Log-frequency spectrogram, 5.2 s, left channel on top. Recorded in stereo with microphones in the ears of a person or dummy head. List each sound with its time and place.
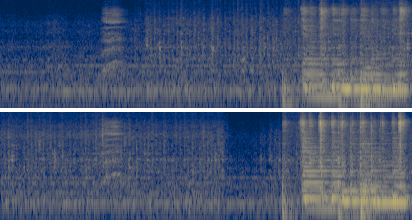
1.2 s a gasp: 10° right (ahead or behind), 5 m
3.5 s a guitar: 45° right (ahead or behind), 0.7 m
